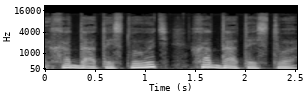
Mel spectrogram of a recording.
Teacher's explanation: Ударение на втором слоге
